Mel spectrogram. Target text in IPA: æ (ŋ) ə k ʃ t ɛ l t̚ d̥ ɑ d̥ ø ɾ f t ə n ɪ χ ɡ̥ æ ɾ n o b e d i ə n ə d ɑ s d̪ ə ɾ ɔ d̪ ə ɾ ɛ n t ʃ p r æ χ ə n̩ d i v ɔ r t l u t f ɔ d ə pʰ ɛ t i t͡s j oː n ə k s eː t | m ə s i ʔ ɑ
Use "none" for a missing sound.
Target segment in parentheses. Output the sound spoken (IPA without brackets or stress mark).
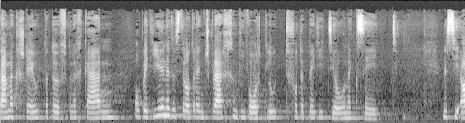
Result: m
